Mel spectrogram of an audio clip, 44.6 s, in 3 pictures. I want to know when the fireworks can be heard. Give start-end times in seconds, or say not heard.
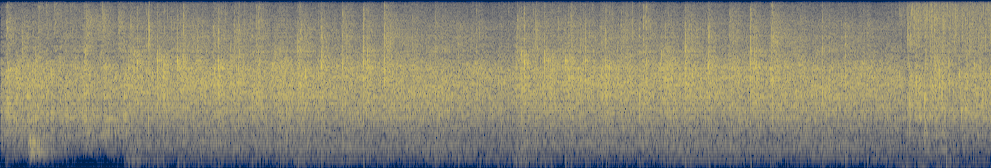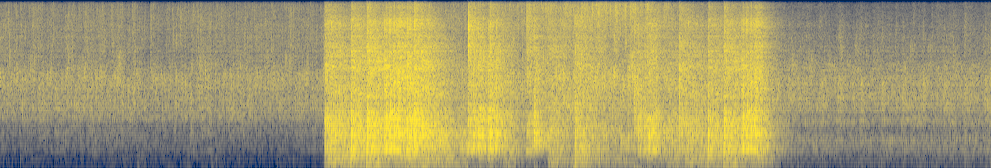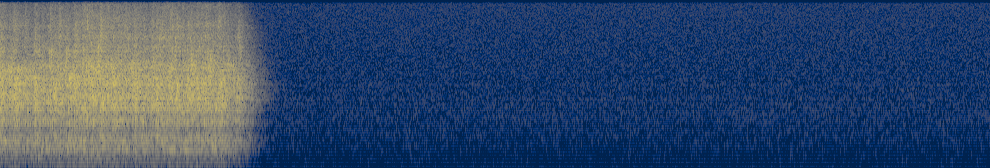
19.7-26.3.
